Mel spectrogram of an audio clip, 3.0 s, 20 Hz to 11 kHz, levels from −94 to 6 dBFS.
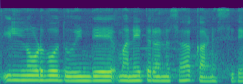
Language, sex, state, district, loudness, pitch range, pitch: Kannada, female, Karnataka, Belgaum, -15 LUFS, 165-185 Hz, 170 Hz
